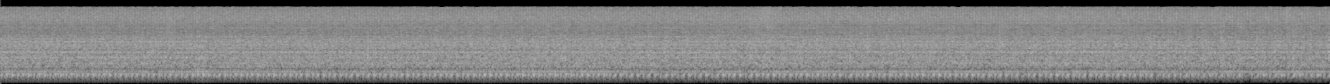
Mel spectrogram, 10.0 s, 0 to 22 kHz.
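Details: Ford ST200 V6, first run after head gasket and timing chain repair: a steady, even idle hum with no knocks or rattles. Healthy.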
